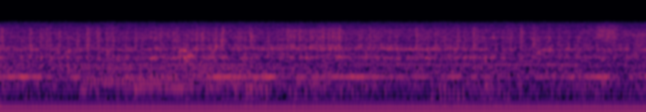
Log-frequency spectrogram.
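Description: A small motor or mechanism whirring steadily, with a faint hum and a few light ticks.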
